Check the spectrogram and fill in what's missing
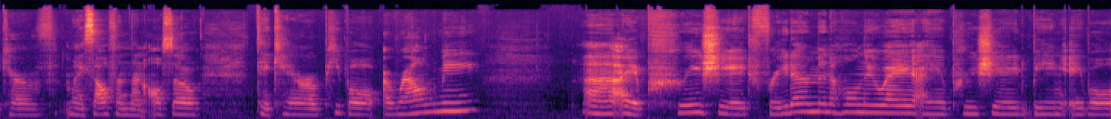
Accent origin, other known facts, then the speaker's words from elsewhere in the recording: Sweden; now in United States; my home country, Sweden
